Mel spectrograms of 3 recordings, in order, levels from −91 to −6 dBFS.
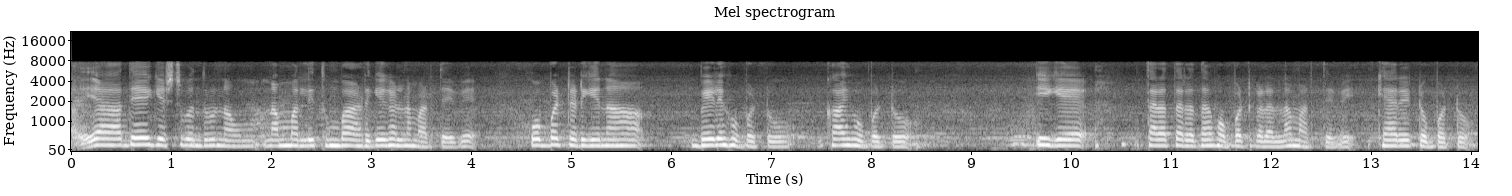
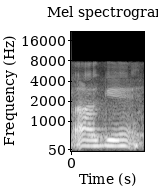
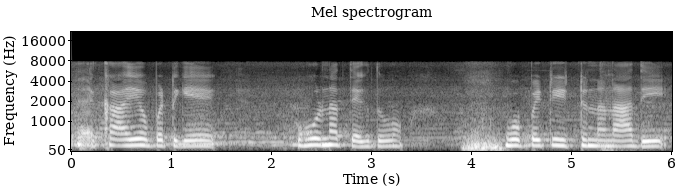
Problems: background sounds at intervals, background conversations at intervals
